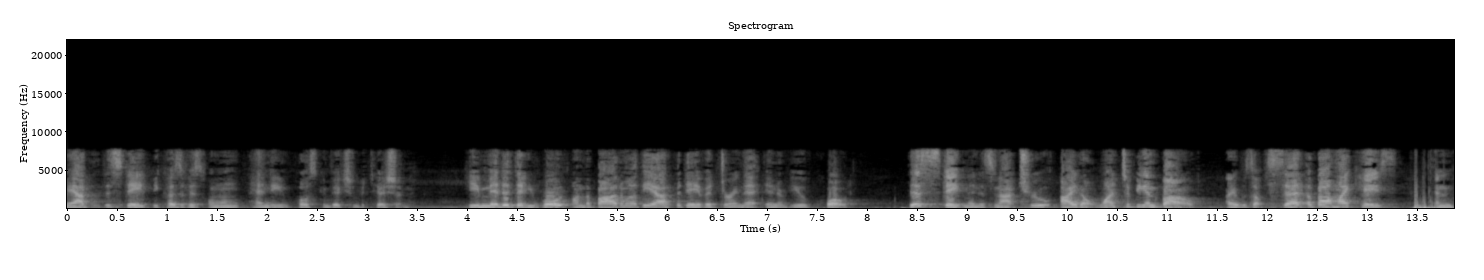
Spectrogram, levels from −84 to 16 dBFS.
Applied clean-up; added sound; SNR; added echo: none; Growling / Hiss; 9 dB; none.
